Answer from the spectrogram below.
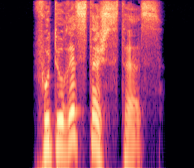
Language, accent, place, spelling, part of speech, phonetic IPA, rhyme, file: German, Germany, Berlin, futuristischstes, adjective, [futuˈʁɪstɪʃstəs], -ɪstɪʃstəs, De-futuristischstes.ogg
- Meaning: strong/mixed nominative/accusative neuter singular superlative degree of futuristisch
